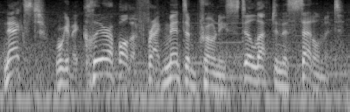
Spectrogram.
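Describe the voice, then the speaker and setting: An upbeat young fighter from an anime-style game. His voice sits fairly high and swings animatedly, breezy, teasing and sure of himself. Music runs behind him. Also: sing-song, fast. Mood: eager, encouraging. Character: cocky, upbeat young male fighter eager to train others.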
